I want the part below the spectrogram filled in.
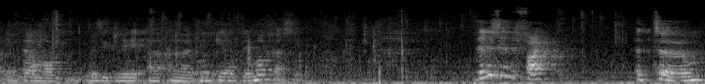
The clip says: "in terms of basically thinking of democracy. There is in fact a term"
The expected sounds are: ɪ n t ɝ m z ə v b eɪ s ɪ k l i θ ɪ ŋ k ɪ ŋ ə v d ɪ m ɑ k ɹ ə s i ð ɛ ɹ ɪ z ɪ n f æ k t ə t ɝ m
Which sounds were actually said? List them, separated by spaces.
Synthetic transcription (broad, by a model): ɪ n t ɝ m ə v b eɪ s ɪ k l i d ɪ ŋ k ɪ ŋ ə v d ɪ m ɑ k ɹ ə s i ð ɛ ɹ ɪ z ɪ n f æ k t ə t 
